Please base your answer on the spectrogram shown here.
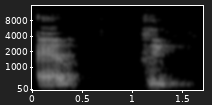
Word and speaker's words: Elohim: Termo comum usado nas escrituras hebraicas, Elohim pronunciando El-Rim.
